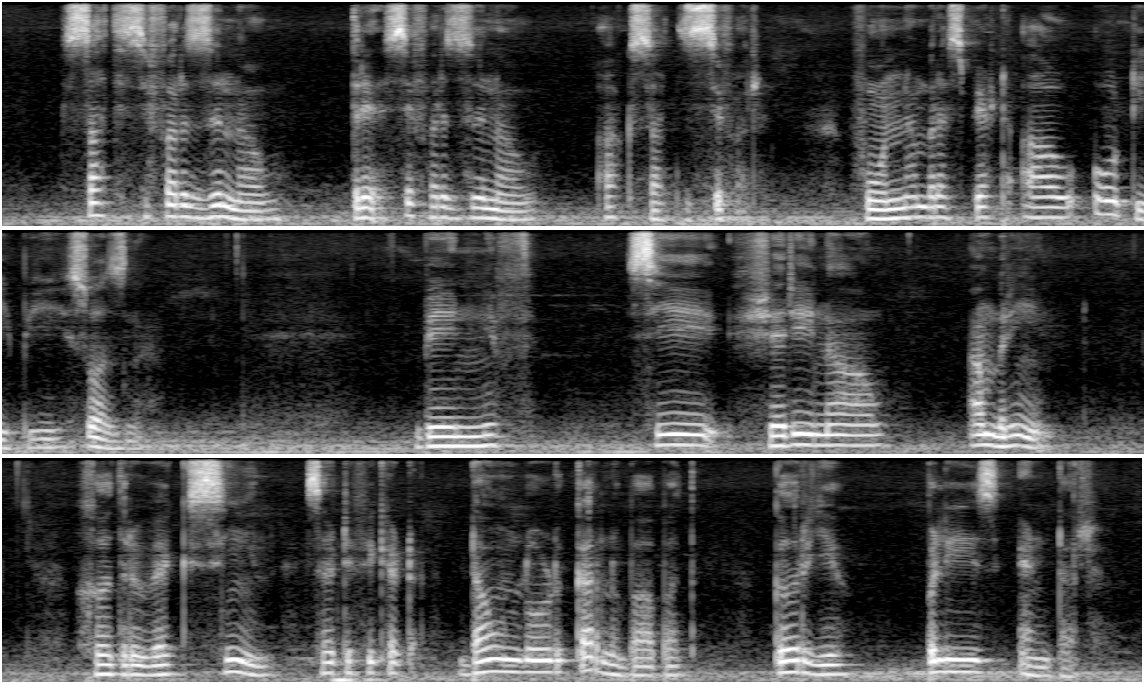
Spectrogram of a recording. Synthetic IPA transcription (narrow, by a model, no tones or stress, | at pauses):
sɐt̪ʰsifɐɾzɨnɐw | t̪ɾesifɐɾzɨnɐw | ɐksɐt̪ʰsifɐɾ | foːnːɐmbɐɾɐspeʈʰaːwoːʈiːpisɐznɐ | beːnif | siʃɐɾiːnaːw | ɐmɾiːn | xəːt̪ɾʋeksiːn | sɐɾʈifikeʈɖaunloːɖkɐɾnɨbaːbɐt̪ | kəɾjipliːzeɳʈɐ̰ɾ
